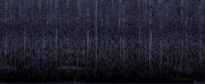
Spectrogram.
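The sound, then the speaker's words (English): A burst of crowd applause sound effect, played for a mock Golden Nug Award given to Mexican President Andrés Manuel López Obrador, dense and steady clapping from many hands at a constant moderate loudness, with no voices over it. “Hit him with that applause.”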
